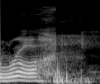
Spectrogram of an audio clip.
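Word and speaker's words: Rauh: Raw. And that's spelled R-A-U-H.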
